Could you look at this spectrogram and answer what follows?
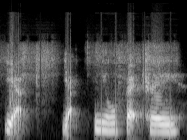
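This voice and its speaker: A woman's voice: on the low side, flat delivery, unhurried, a little mellow, breathy edge, poor audio. A woman co-hosting a casual livestream chat who mostly gives short, agreeable replies. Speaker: livestream co-host.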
